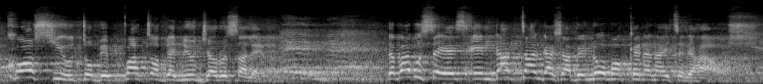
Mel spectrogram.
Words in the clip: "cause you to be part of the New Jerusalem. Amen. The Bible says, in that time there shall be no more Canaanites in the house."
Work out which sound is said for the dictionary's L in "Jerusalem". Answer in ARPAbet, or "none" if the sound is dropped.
none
